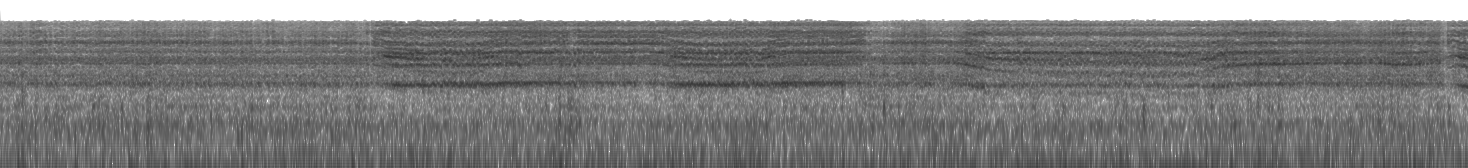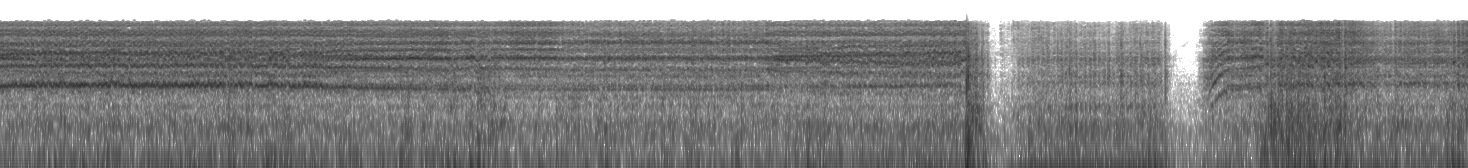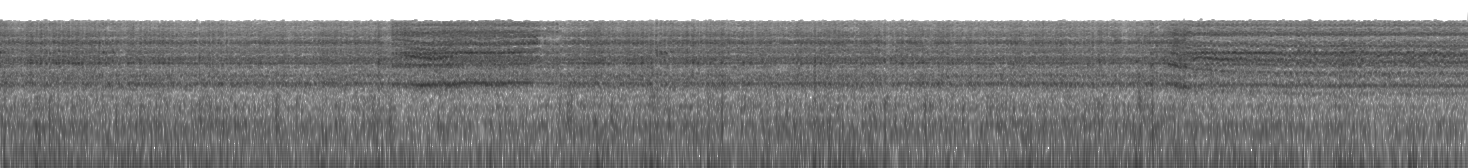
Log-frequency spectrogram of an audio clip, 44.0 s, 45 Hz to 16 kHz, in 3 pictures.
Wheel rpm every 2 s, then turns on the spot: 230, 230, 210, 220, 220, 200, 220, 210, 190, 190, 180, 180, 80, 90, 230, 230, 230, 230, 230, 230, 220, 190.
24-26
